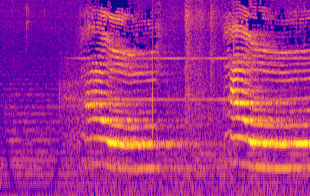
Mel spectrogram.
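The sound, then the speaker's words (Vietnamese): A black cat meows: two drawn-out, tonal meows that bend in pitch, the second slightly louder, with fainter sounds just before them. “Ở sau lưng tôi, bên kia đường, một con mèo đen đang ngồi chễm chệ. Nó nhìn tôi, nó kêu thêm vài tiếng nữa.”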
